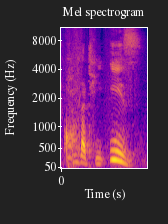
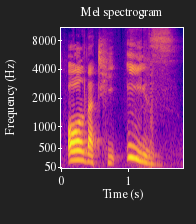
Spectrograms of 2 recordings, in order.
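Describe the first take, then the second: First: "All that he is" restated with a falling "is"; emphatic repeat. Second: "all that he is" drawn out loud and high; emphatic preaching. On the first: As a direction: let "is" fall, with less force. Repeats key phrase less forcefully. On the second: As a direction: slowly proclaim "all that he is", stretching "is". Preacher drives home the key phrase. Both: Real, not acted.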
